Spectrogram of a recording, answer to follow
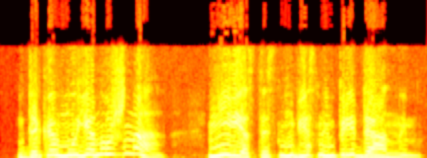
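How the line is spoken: Wild laughing exclamation. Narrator (Russian): Дико захохотав, воскликнула Персида

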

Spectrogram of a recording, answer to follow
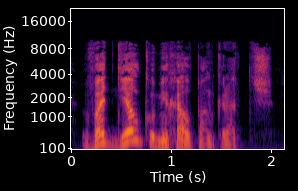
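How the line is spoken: Cheerful. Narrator (Russian): весело говорит Антон

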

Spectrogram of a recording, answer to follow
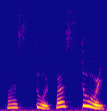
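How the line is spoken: Stern remark. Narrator (Russian): строго заметил Бенони

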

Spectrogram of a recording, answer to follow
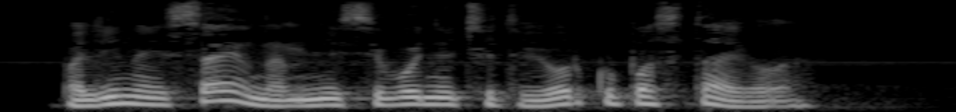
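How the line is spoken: Joyful. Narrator (Russian): радостно сообщил Гена

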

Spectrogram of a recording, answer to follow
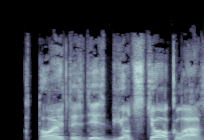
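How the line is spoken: Guards shouting. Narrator (Russian): закричали стражники

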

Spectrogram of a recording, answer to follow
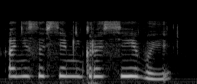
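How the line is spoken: Sobbing. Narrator (Russian): сказала она и всхлипнула

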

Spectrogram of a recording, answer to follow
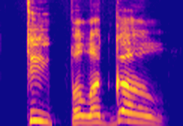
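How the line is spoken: Hurried, incoherent shouting. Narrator (Russian): закричал князь, все поспешнее и несвязнее выговаривая слова

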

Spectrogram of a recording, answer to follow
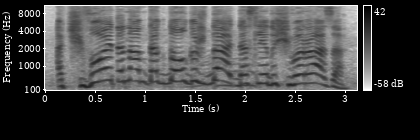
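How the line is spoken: Sudden shout. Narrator (Russian): Я вдруг крикнул

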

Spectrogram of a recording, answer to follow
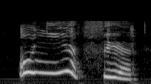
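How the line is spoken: Merry laughing. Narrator (Russian): весело засмеялась Пуляна

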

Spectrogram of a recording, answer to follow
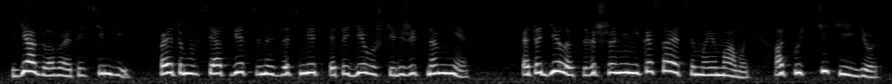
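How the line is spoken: Loud shouting. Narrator (Russian): При этом он громко кричал

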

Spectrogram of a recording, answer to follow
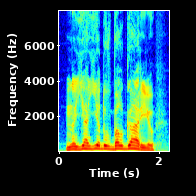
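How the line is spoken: Pleading. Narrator (Russian): взмолился я

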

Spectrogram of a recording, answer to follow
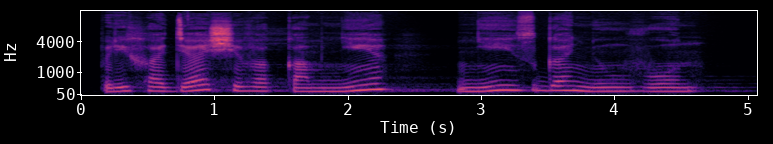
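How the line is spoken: Slow reading aloud. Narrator (Russian): медленно прочитал Ефим

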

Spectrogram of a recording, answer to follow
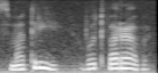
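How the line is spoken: Whispered. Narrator (Russian): шепнул Титу Кай

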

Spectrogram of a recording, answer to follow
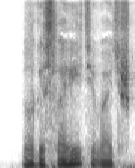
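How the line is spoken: Humble, calm reply. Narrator (Russian): ответила Елена Васильевна смиренно и, по-видимому, спокойно

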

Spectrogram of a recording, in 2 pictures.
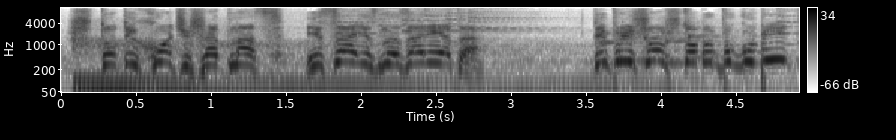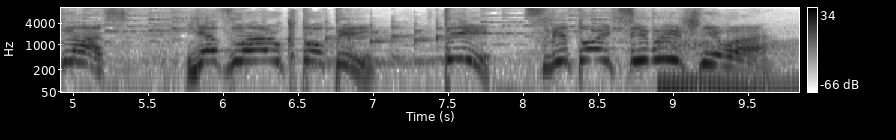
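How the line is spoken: Sudden shout by possessed man. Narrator (Russian): человек, одержимый нечистым духом, который вдруг закричал

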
